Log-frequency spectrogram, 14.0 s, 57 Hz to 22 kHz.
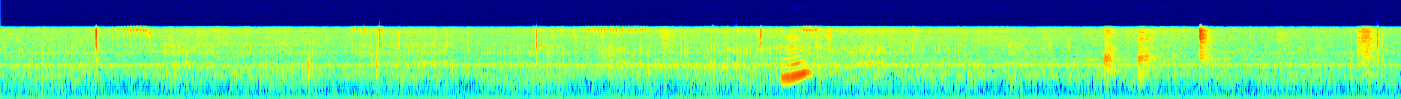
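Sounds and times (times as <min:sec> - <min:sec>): cat purring: 0:00.0 - 0:12.0.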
